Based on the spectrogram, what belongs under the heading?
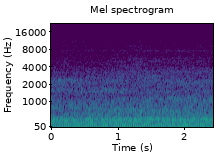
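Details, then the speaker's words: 2013 BMW 3 Series F30 N55 after fixing unmetered air leak (hard start, stalling, rough idle, mass airflow plausibility code 101F01): steady even low idle rumble, no misses or hunting, check-engine light off, no fault codes; normal idle. "que no tienen códigos aquí y vamos a nuestro DME y nuestra luz de verificación del motor está apagada ralentí bien no hice nada excepto para leer los códigos"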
